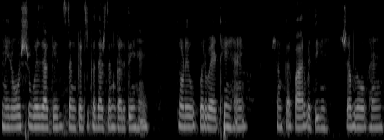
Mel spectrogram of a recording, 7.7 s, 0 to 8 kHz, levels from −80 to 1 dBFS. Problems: none marked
